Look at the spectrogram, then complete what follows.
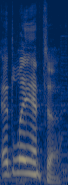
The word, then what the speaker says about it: Atlanta: I know that's how you say it, but some people say it Atlanta. Like it rhymes with Mylanta.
